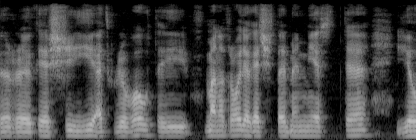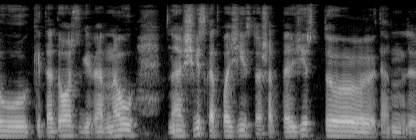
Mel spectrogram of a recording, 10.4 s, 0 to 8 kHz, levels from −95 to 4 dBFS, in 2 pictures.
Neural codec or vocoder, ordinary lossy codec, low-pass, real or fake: none; MP3, 64 kbps; 7.2 kHz; real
